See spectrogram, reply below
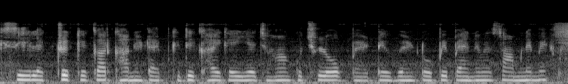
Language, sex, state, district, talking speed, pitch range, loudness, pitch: Hindi, female, Odisha, Malkangiri, 210 wpm, 190-200 Hz, -19 LUFS, 190 Hz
